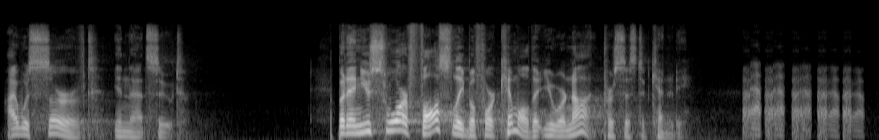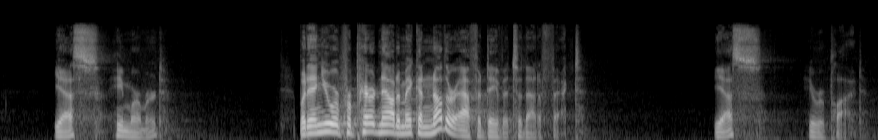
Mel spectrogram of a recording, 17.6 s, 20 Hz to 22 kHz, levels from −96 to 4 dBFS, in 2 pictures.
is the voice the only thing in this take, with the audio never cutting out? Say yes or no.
no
